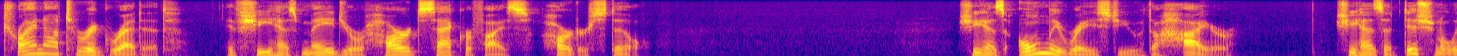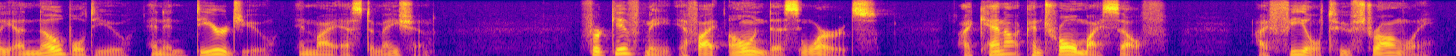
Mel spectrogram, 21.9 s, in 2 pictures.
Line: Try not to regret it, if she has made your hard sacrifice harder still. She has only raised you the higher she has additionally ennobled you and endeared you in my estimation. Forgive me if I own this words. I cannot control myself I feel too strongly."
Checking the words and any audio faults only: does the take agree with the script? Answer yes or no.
yes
